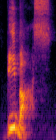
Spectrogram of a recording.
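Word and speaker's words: Yorbit Vivas: And I read the Yankees official pronunciation guide over the weekend that came with the spring training leaflet, and it's Bibas. 2 B's.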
